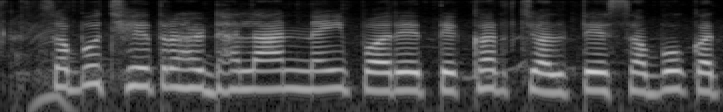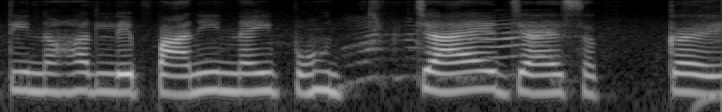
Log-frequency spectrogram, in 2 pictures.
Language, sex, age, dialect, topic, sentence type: Chhattisgarhi, female, 18-24, Northern/Bhandar, agriculture, statement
